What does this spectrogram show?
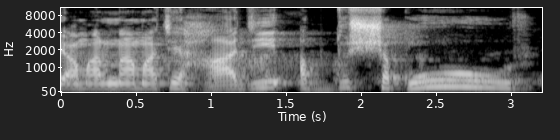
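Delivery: slow, low introduction with drawn-out name; self-important Haji. Retold or imitated. Haji tells a worshipper his name, self-important. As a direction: stretch out the name pompously, pitched low.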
